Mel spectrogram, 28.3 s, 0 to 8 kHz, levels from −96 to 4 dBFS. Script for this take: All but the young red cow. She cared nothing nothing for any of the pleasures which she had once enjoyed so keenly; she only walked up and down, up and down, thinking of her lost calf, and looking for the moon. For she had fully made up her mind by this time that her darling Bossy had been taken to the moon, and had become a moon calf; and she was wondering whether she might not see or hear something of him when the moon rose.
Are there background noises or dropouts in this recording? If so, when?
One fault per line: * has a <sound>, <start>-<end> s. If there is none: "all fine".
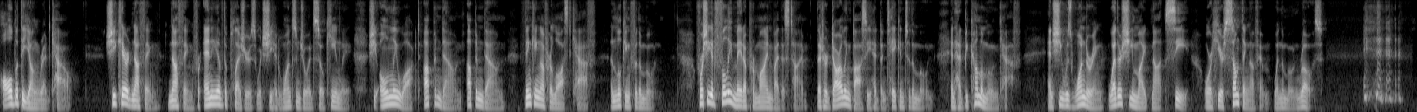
* has a laugh, 27.3-28.1 s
